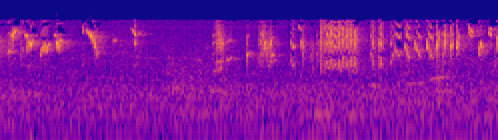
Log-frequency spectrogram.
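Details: Singing goldfinch with scattered high chirps at first, a pause, then dense bursts of buzzy, rattling notes and quick twitters building toward the end.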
